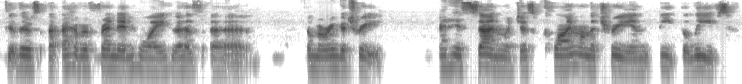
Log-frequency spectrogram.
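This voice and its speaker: Bright husky-voiced woman host. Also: low-pitched, steady tone, moderate pace. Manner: chatty, laughs often. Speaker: livestream host. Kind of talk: casual livestream chat.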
